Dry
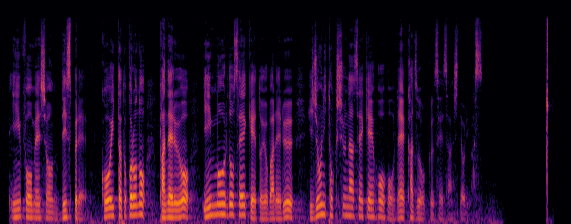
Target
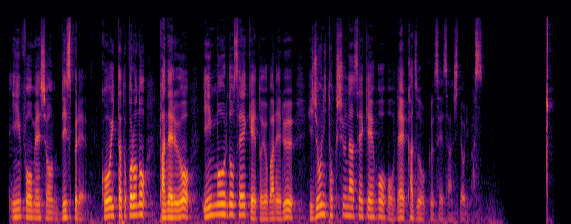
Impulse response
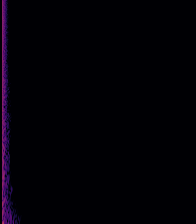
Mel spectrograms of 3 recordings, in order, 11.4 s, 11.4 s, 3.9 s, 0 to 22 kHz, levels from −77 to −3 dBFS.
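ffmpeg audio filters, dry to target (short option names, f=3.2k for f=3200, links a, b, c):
-filter_complex "[0:a]asplit=2[a][b];[1:a]atrim=start_sample=2205,asetrate=38808,aresample=44100,adelay=43[c];[b][c]afir=irnorm=-1:irlink=0,volume=-25.5dB[d];[a][d]amix=inputs=2:normalize=0,volume=5.5dB"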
